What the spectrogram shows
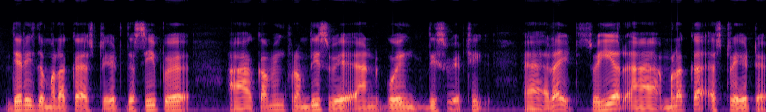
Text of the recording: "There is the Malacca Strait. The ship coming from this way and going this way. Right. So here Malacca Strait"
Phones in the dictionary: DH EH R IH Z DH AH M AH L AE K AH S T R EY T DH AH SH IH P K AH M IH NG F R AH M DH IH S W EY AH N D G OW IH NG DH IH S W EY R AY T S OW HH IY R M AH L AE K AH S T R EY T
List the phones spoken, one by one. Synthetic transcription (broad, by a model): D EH R IH Z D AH M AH L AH K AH S T R EY T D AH S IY P K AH M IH NG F R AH M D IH S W EY AH N D G OW IH NG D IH S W EY R AY T S OW HH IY R M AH L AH K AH S T R EY T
